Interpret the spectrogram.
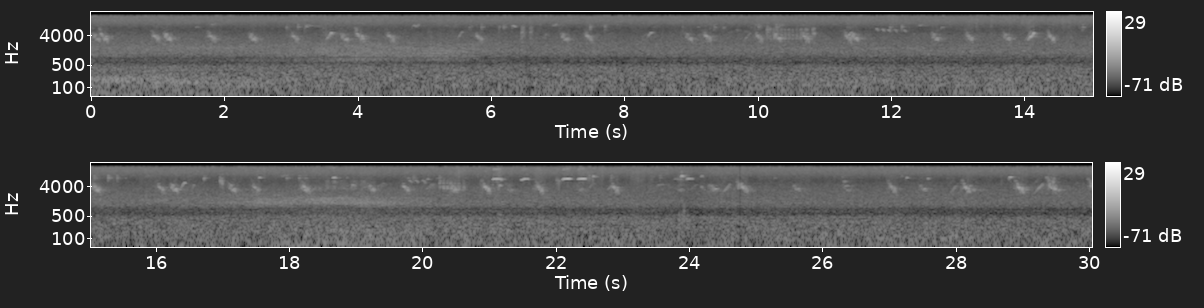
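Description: Faint countryside ambience of small birds chirping: short high chirps repeating about once or twice a second over a steady low hiss, with a few thinner, higher calls about two-thirds of the way through.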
